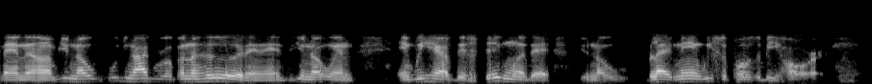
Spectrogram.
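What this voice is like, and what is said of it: Houston accent. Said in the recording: “Oh, you from H-Town. I knew I recognized that accent.”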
